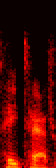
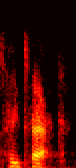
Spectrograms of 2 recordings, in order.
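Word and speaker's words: Hatach: And you think it's Haytach. Well, it's Haytack. It sounds like a K on the end.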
